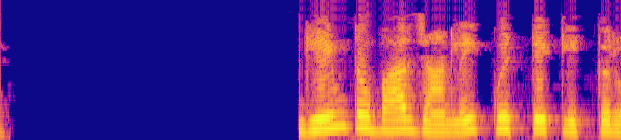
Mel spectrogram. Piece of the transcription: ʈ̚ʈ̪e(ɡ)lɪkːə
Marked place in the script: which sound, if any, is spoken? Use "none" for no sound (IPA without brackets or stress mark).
k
